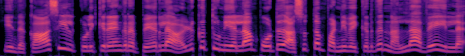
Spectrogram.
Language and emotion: Tamil, disgusted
